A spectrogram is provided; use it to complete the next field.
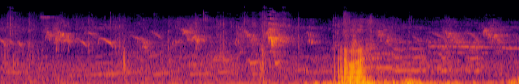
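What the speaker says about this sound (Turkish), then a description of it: "Horoz çağırıyor." Chickens cluck close by in a garden, then a rooster lets out a loud crow midway, with a brief spoken word mixed in.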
